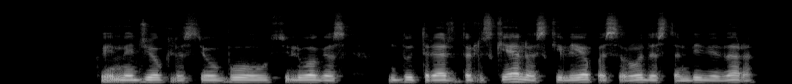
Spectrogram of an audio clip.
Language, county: Lithuanian, Telšiai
